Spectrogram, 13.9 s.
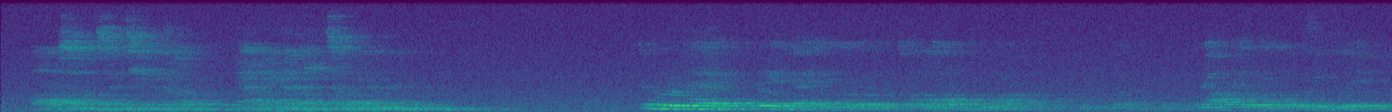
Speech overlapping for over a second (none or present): none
